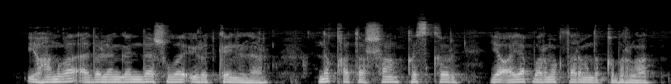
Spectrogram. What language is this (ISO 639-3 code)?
bak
